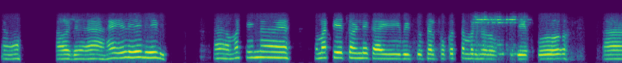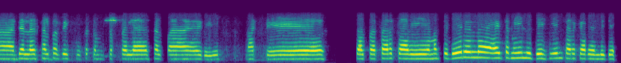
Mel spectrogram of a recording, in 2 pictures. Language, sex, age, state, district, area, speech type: Kannada, female, 60+, Karnataka, Dakshina Kannada, rural, conversation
